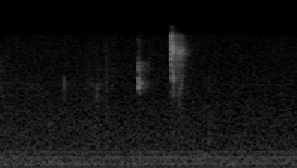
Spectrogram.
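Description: Near silence with a few faint, short clicks a little past a second in, as from a computer mouse being clicked while browsing.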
